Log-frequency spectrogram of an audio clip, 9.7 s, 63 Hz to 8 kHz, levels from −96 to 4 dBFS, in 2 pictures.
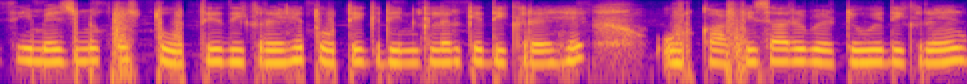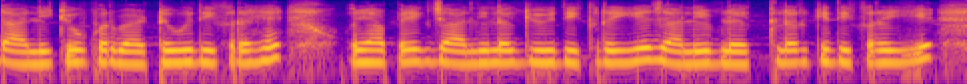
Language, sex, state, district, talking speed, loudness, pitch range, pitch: Hindi, female, Bihar, Saharsa, 280 wpm, -14 LUFS, 220-240 Hz, 225 Hz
